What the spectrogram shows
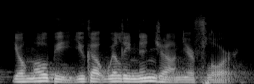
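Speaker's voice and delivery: usual speaking voice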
